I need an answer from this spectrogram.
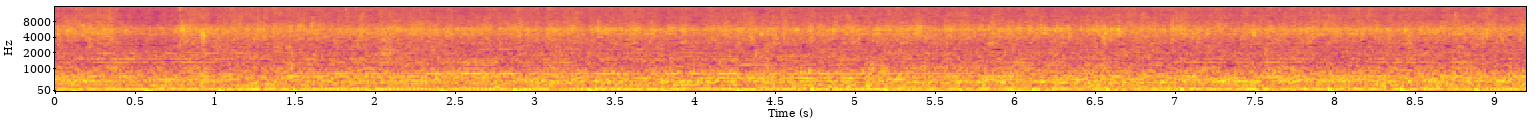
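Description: Kitchen tap running steadily into a stainless steel sink, the stream splashing over crab pieces held under it.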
